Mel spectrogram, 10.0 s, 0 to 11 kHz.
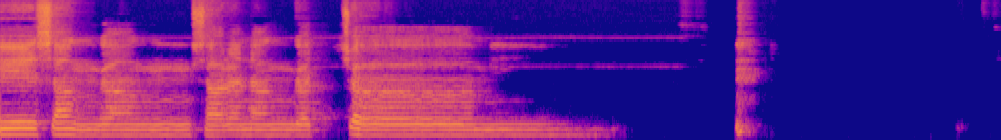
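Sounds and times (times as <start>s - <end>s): throat clearing: 7.4s - 7.7s.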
